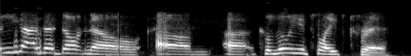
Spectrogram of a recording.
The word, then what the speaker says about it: Kaluuya: It's like Kaluuya. – That's it. Kaluuya. – Yeah, I said it right. – It's like Kahlua, but yes. With a Y.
